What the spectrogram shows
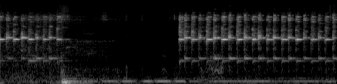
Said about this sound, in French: Euh, alors, j'ai un petit coup de téléphone, je suis obligé de répondre.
